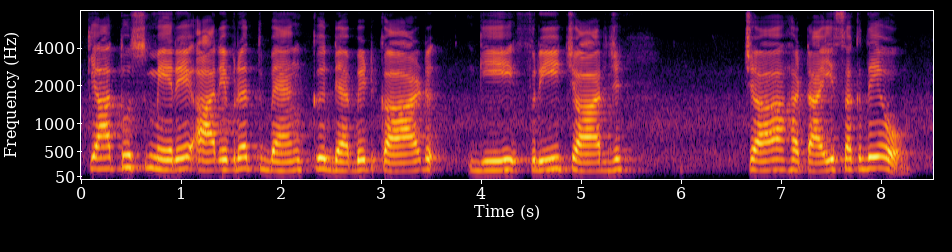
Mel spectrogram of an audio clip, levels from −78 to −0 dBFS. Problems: none marked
